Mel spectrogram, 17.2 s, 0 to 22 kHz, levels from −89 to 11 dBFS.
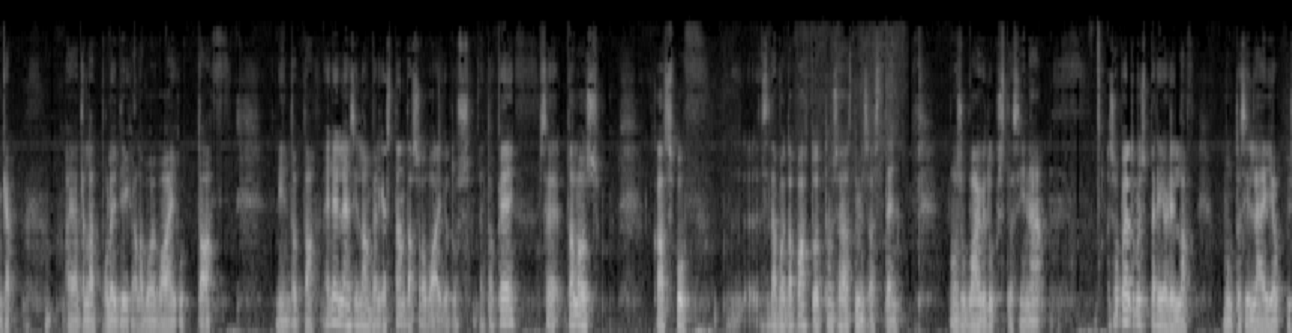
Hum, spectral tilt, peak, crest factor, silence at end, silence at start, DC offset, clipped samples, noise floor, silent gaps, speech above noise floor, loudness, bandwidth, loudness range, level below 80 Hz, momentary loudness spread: none; -5 dB/octave; -2 dBFS; 20 dB; 0 s; 0 s; under 0.1%; under 0.1%; -44 dBFS; none; 21 dB; -23 LUFS; 16.5 kHz; 2 LU; -48 dBFS; 19 LU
